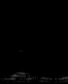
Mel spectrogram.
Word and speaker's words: BLEU: It has to be pronounced blue according to and then it is written B-L-E-U and not B-L-E-U. Okay. They have to be pronounced bleu and not blue.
